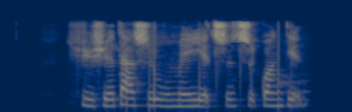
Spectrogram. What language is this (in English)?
Chinese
